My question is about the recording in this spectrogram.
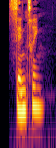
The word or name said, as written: centring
